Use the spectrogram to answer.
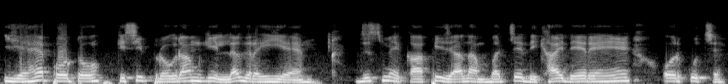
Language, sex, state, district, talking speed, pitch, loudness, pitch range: Hindi, male, Rajasthan, Bikaner, 155 wpm, 140 Hz, -9 LUFS, 125-155 Hz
